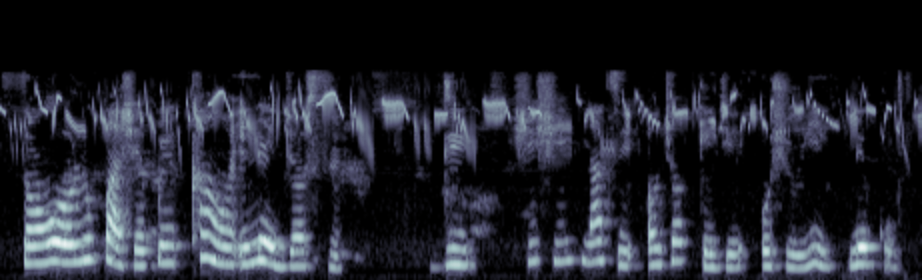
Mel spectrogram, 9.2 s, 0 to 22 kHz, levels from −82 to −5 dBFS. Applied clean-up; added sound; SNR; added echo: none; Bird vocalization, bird call, bird song; 9 dB; none.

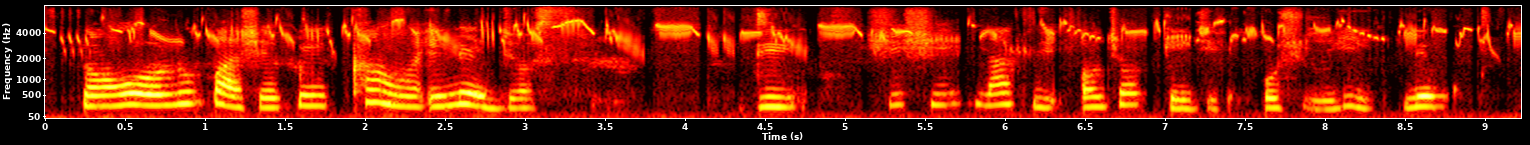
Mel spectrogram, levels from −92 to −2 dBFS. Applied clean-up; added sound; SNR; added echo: neural diffusion model UNIVERSE++.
